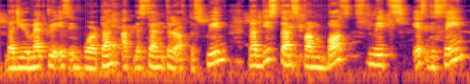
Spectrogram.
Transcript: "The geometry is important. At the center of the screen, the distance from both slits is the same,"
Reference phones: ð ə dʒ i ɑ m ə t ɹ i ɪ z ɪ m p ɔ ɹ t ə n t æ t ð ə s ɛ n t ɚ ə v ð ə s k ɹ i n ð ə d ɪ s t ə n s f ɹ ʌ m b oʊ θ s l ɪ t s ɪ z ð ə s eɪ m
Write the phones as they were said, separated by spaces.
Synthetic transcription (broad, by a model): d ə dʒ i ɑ m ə t ɹ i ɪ s ɪ m p ɔ ɹ t ə n t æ t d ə s ɛ n t ɚ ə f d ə s k ɹ i n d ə d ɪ s t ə n s f ɹ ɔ m b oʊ s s l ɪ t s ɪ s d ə s eɪ m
